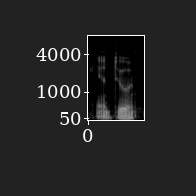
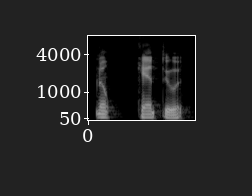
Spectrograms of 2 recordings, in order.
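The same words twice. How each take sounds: First: Much softer and lower, fading out; quiet choked. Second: Said in the usual way. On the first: Retold or imitated. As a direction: let it fade to almost nothing. Choking up, refusing to speak.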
